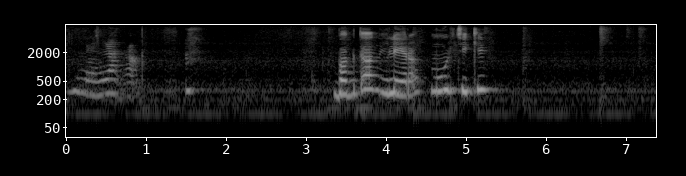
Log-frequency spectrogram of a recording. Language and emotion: Russian, sad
